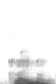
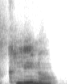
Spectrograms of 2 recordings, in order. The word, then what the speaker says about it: Clino: His name is Kleino tool, if you are interested. Thank you. I think it's Clino. Clino, it's the name.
